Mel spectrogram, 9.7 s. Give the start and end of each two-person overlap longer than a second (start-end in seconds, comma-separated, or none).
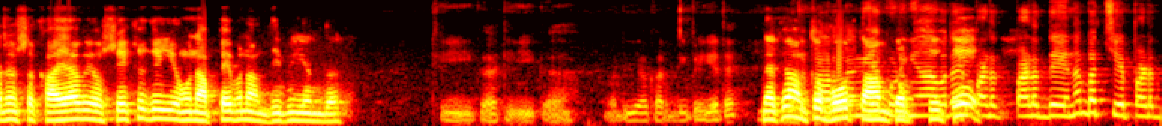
6.6-8.1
